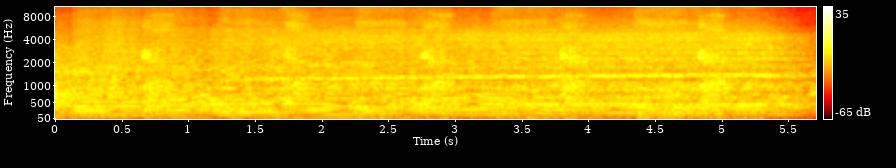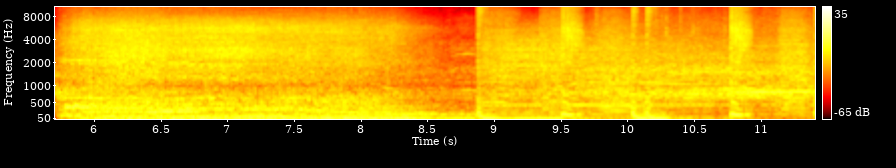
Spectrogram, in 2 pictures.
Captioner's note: crowd cheering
